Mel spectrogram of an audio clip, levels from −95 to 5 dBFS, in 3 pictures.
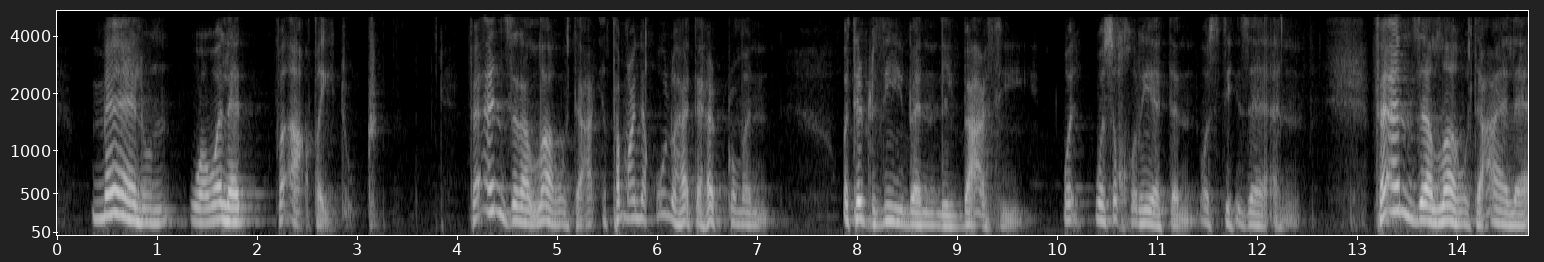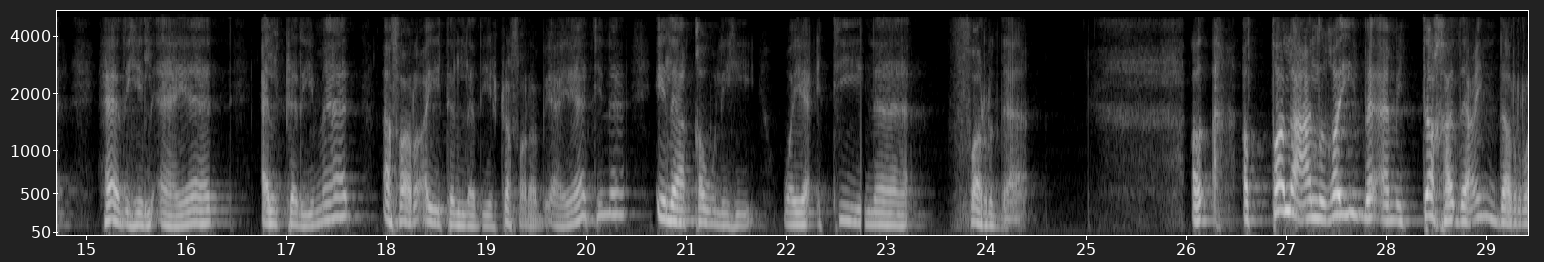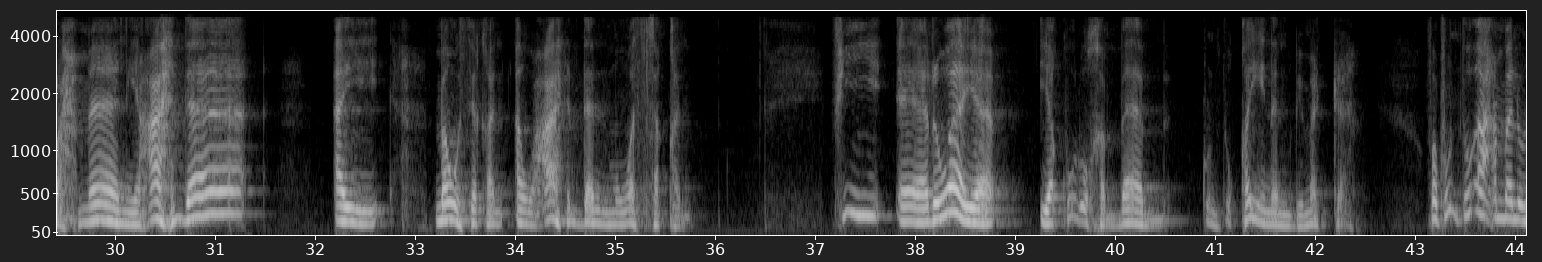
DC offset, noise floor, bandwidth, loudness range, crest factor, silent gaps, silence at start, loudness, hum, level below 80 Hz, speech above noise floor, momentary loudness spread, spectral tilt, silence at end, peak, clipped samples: under 0.1%; -74 dBFS; 5.2 kHz; 9 LU; 22 dB; none; 0.35 s; -29 LUFS; none; -64 dBFS; 46 dB; 16 LU; -11 dB/octave; 0 s; -8 dBFS; under 0.1%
